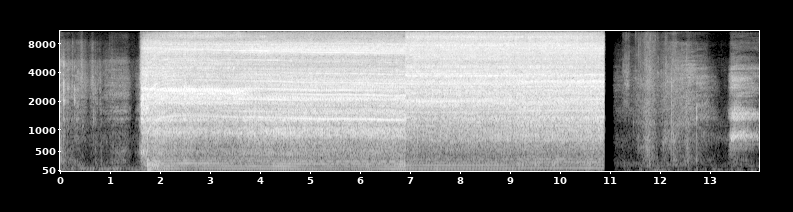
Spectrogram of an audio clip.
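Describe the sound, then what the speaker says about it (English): Sawzall reciprocating saw cutting through a seized control arm bolt: a loud, continuous buzzing rasp lasting about nine seconds, then stopping abruptly, followed by quieter clanks and handling noise. "So I pried a gap big enough that I'm going to be able to get the Sawzall in."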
